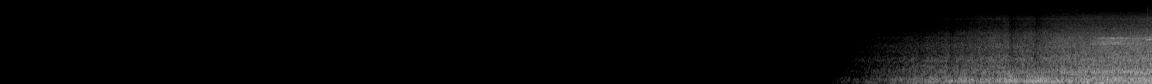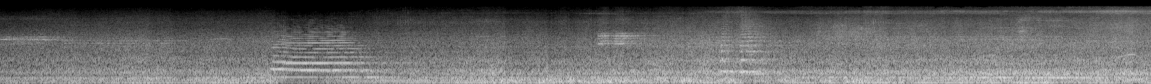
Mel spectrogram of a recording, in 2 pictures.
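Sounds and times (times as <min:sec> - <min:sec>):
electric locomotive approaching: 0:08.4 - 0:23.0
train horn: 0:10.9 - 0:12.3, 0:14.2 - 0:15.6, 0:17.5 - 0:19.4.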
